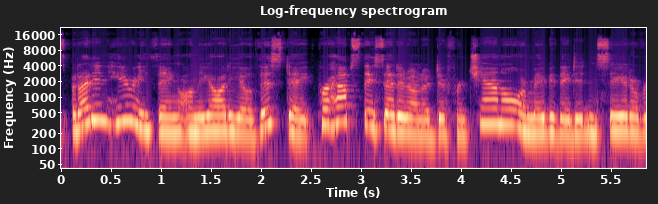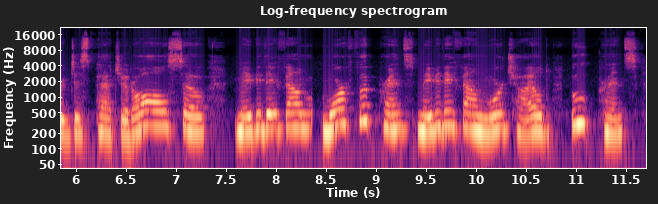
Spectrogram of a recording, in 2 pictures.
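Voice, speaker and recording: A woman's voice: fairly high pitch, darkish tone. A woman hosting a true crime podcast, commenting casually and conversationally as she thinks aloud.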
